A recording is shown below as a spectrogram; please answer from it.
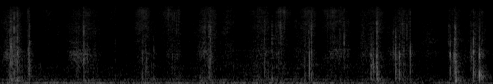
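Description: Fingertips and nails scratch worn camo polyester-spandex stretch leggings at the hip and back. The result is a steady run of bright, dry scratching strokes with short sharp bursts, over a faint low hum.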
